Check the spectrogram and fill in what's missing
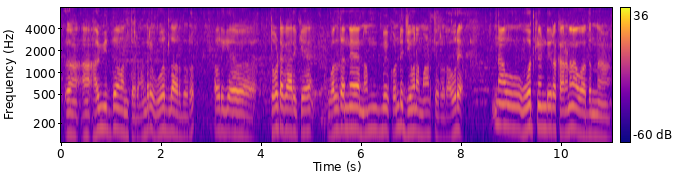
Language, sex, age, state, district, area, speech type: Kannada, male, 18-30, Karnataka, Bellary, rural, spontaneous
